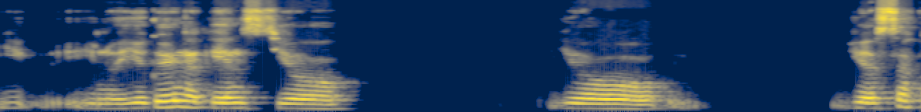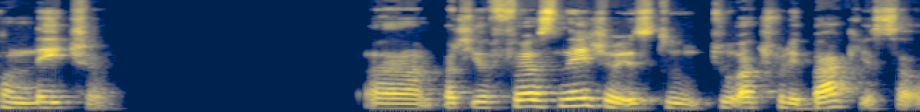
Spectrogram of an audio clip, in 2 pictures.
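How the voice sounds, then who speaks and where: A woman with a non-native accent speaks fairly slowly at a fairly low pitch, in a dark, mellow tone. Her pitch varies in an ordinary way, and she takes long, frequent pauses. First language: not English. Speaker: self-development vlogger. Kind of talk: live-stream motivational talk. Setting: live video stream. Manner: slowed down, speaking carefully; halting, many fillers and repetitions.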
